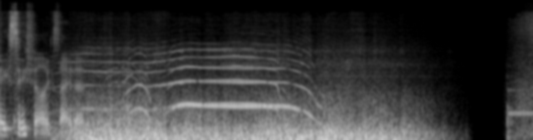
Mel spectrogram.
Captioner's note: cheering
